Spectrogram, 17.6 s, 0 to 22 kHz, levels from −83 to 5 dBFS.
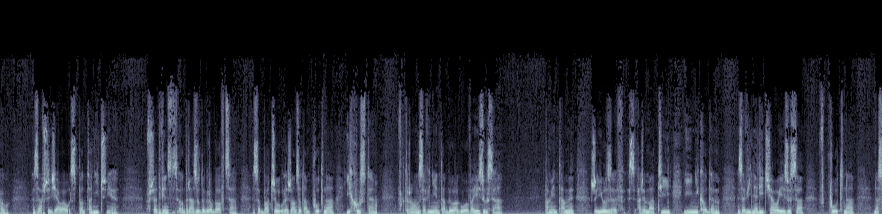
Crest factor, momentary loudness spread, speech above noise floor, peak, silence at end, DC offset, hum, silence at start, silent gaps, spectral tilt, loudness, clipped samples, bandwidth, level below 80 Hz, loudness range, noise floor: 14 dB; 10 LU; 20 dB; -2 dBFS; 0 s; 1%; none; 0 s; none; -4 dB/octave; -17 LUFS; under 0.1%; 16 kHz; -42 dBFS; 2 LU; -37 dBFS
